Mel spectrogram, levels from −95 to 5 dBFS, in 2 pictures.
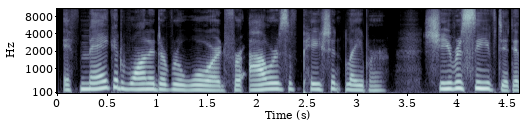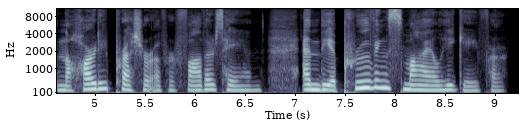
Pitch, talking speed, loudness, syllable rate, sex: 195 Hz, 190 wpm, -17 LUFS, 5.1 syllables/s, female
